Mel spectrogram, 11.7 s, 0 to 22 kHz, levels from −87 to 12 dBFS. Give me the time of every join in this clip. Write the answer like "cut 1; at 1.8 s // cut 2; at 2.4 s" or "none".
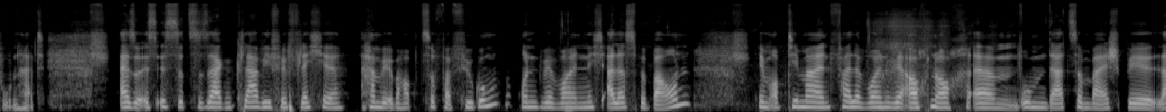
cut 1; at 1.1 s // cut 2; at 10.2 s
